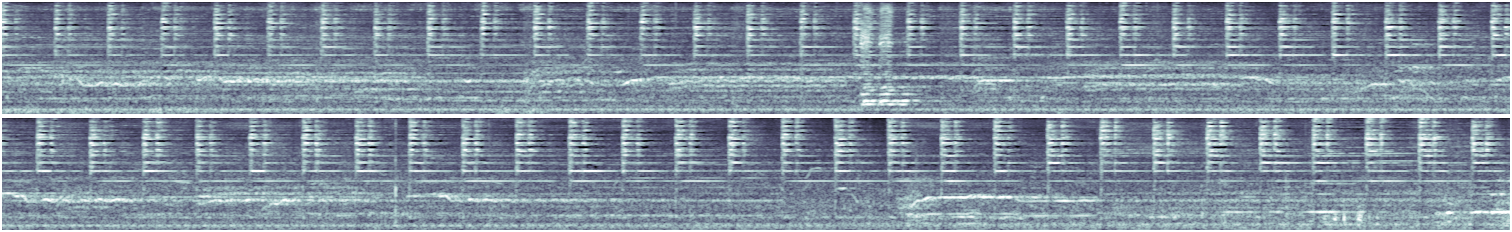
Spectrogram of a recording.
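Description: Chicago and North Western bi-level passenger train rolling slowly up to and past the listener: a steady low drone, a regular ringing about twice a second, and wheels squealing in pitches that rise and fall. The sound grows louder near the end as the cab car draws alongside.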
